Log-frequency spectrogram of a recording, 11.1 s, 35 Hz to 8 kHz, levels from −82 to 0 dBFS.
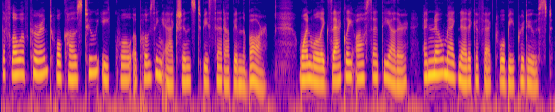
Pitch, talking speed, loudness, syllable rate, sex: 170 Hz, 160 wpm, -18 LUFS, 4.6 syllables/s, female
